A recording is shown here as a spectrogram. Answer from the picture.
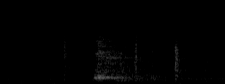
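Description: Near silence: room tone with a few faint clicks and light rustles scattered through it.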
